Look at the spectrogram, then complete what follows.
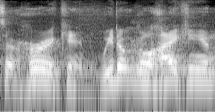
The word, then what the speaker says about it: Hurricane: a city in southern Utah spelled hurricane we pronounce it hurricane we don't go hiking in the mountains go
